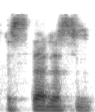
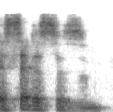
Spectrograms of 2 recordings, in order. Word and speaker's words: asceticism: Milut hasadim means, okay, so piety in the Jewish framework is not aestheticism. Am I saying it right? Asceticism.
